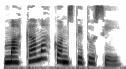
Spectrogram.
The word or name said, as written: mahkamah konstitusi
